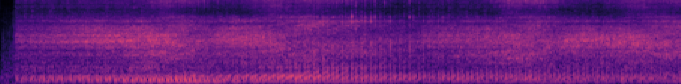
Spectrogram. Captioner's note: motorcycle engines purr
